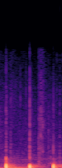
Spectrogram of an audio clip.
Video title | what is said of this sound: Sourdough Bread - You will be hooked. You will get fat. | hit it a few times on the bottom if it sounds hollow it should be fine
